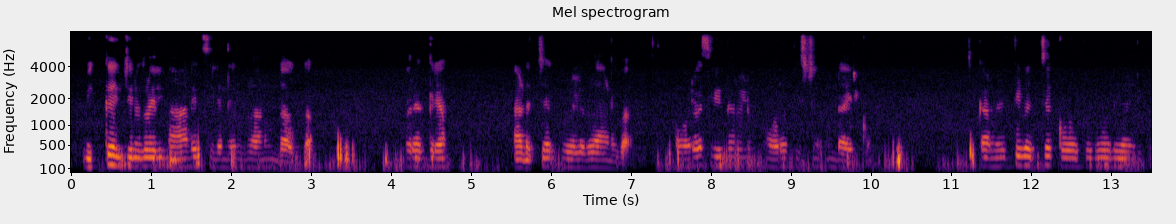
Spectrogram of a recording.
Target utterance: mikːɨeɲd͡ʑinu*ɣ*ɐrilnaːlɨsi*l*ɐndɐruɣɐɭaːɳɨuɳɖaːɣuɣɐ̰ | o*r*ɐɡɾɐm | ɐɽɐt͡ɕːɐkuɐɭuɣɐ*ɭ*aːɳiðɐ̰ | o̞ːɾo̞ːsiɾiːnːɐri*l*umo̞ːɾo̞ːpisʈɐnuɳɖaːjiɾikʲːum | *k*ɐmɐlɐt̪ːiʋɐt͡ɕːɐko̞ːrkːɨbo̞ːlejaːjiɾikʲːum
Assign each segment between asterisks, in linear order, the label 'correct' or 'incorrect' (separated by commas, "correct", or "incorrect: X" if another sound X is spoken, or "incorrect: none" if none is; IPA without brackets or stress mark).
correct, correct, incorrect: ɾ, correct, correct, correct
